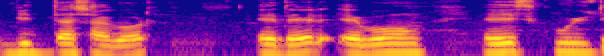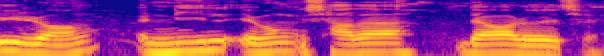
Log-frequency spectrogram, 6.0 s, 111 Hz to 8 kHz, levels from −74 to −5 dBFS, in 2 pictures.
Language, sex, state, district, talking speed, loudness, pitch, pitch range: Bengali, male, West Bengal, North 24 Parganas, 120 wpm, -15 LUFS, 145 Hz, 140-150 Hz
